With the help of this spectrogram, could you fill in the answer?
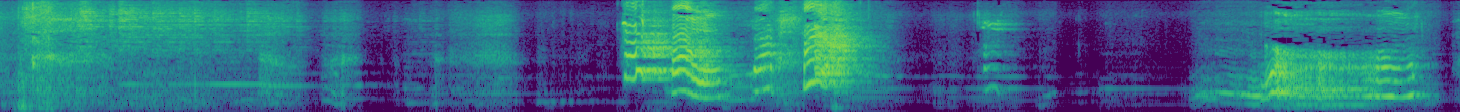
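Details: Samoyed puppy angry at a bowl of water, giving loud, harsh, high-pitched barks and yaps in clustered bursts with quiet gaps between, and a faint steady tone early on.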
